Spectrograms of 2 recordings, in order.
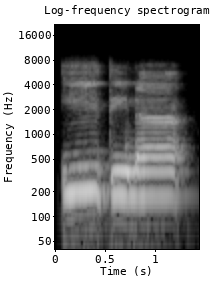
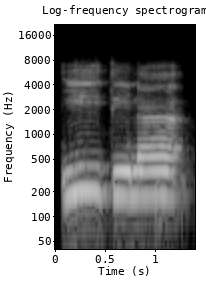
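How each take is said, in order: The two takes are said the same way.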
